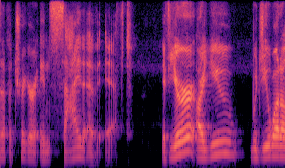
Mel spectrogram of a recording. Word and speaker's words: IFTTT: And so IFT is spelled IFTTT, which stands for if this then that.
